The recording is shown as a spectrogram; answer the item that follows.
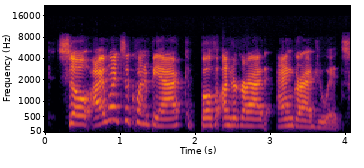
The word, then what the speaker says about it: Quinnipiac: Am I saying that right? Quinnipiac. – You are. You said it perfectly.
